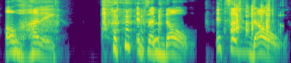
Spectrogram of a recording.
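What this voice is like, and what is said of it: Imitates another person's voice. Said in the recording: “That's a pretty good impression. ... Joan Rivers”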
